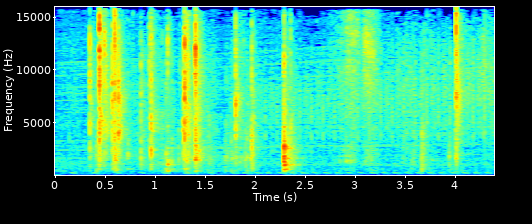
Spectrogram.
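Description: Anti-static plastic bag crinkling and crackling as a motherboard inside it is handled in its cardboard box: a run of irregular sharp crackles, with one louder click a little past the middle.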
